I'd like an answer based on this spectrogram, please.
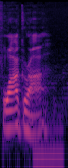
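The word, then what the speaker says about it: foie gras: the subtitles to say say it correctly correctly fuagra hey there we go it works it's also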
